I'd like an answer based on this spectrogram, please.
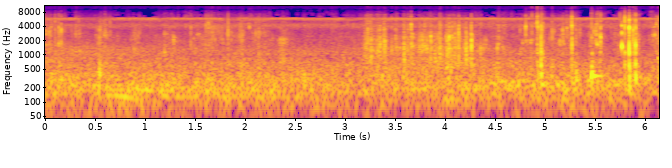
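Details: Wild raccoon eating up close: quiet at first, then rapid crunching and munching clicks grow louder and denser in the second half, over a faint high hum.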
